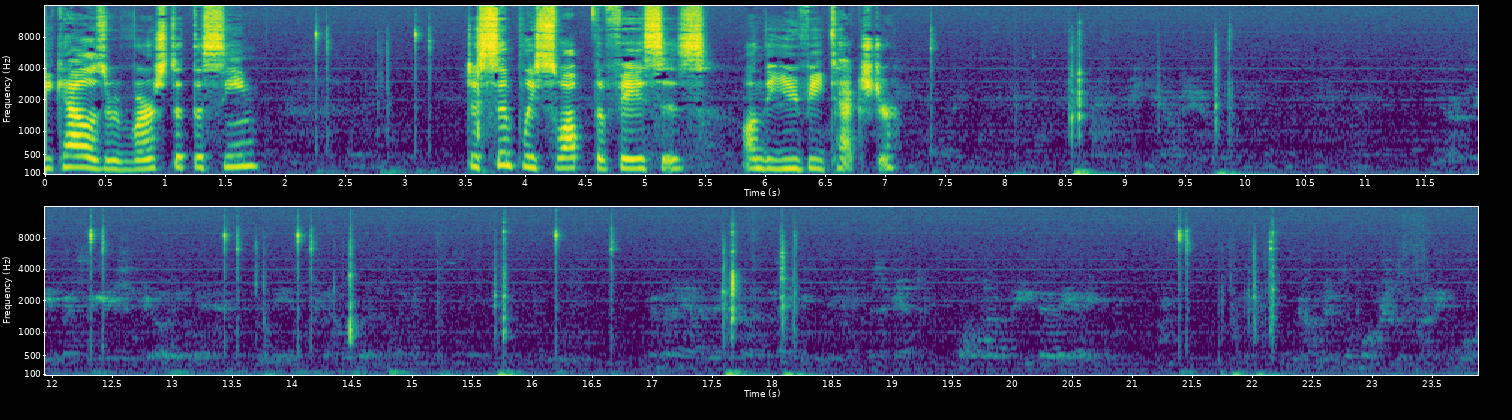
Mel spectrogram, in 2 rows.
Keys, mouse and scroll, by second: 2.2 click, 3.1 shift+click, 8.6 g, 13.4 click, 14.1 shift+click, 16.6 b, 17.6 g, 21.9 alt+a.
